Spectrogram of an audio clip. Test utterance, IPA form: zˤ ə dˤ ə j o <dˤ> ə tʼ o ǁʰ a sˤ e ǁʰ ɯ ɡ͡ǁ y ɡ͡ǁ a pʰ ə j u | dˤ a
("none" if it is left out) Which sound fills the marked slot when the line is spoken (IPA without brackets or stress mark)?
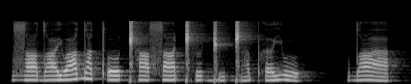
dˤ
